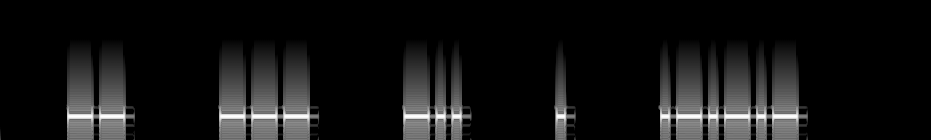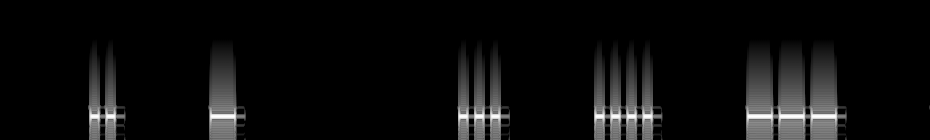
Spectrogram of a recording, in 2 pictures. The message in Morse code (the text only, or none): MODE. IT SHO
